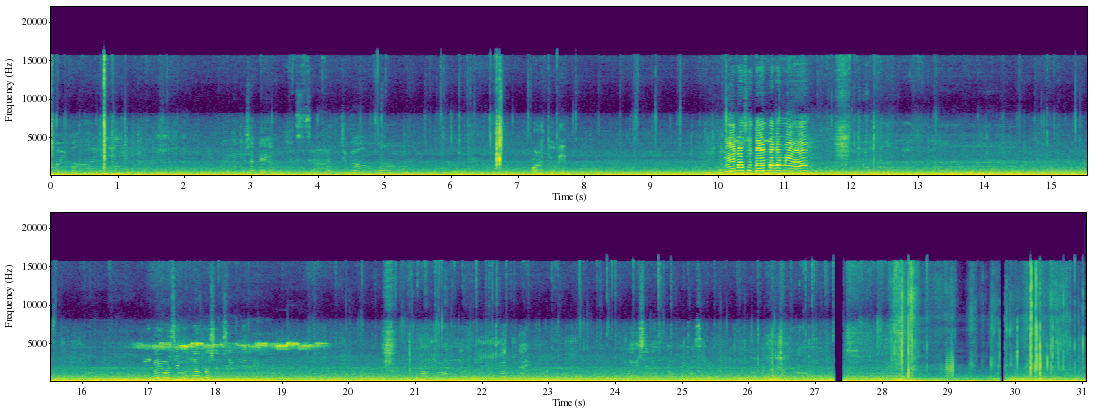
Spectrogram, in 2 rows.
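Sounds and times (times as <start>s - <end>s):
car engine rumble: 0.0s - 31.0s
tyres on the road: 0.0s - 31.0s.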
